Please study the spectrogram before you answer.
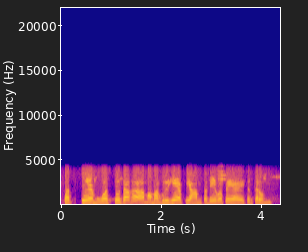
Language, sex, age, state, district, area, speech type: Sanskrit, female, 30-45, Karnataka, Dharwad, urban, conversation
